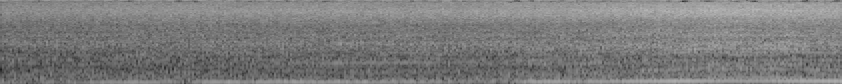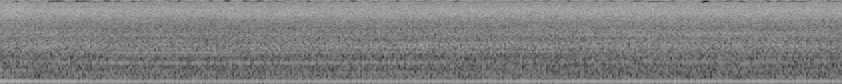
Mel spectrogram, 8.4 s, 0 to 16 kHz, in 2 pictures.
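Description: A 1999 VW Passat engine idles, then revs up to about 4,000 RPM and holds there as a steady, loud, close drone.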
